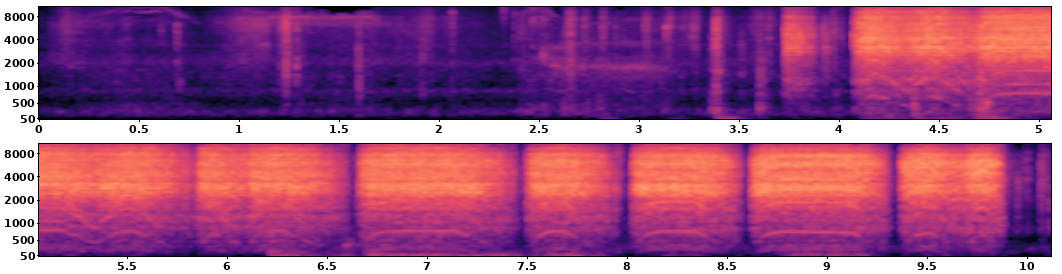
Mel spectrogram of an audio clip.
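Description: Cordless electric screwdriver driving a screw into an RC truck's front end. About four seconds in, its motor runs for about two seconds, then goes in about five shorter bursts as the screw is run home. Before that, only faint clicks of small parts being handled.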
